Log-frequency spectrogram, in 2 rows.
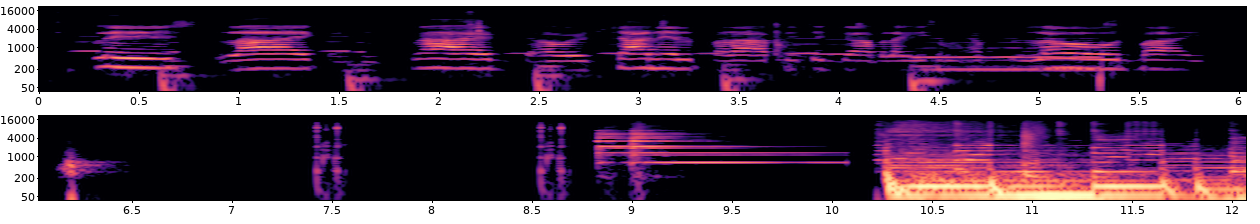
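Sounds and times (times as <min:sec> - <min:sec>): bright bell ding: 0:08.8 - 0:10.1.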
